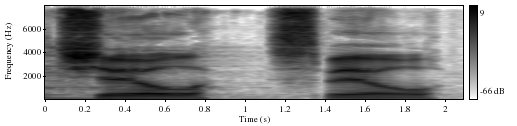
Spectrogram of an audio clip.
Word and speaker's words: Chill Spill: This is the 44th edition of the Chill Spill Podcast. The S is silent, by the way.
